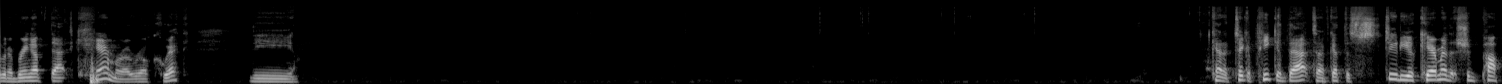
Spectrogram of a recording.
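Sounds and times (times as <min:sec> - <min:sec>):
faint computer clicks: 0:08.1 - 0:10.5.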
